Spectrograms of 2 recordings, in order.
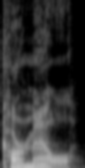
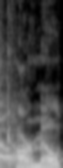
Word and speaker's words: Carmel: actually the geographic place is pronounced Carmel. It is It's pronounced Mount- Carmel. It's Carmel, California.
